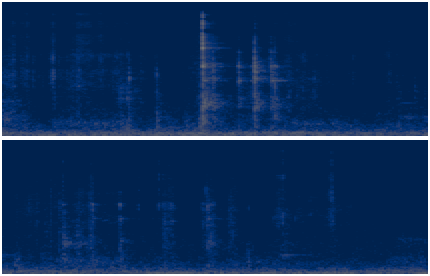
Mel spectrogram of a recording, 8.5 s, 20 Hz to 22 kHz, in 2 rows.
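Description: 11 mm open-end spanner clinking against a brake caliper's bleeder screw as it is fitted and turned to crack the bleeder open: one sharp metallic click about two seconds in and a smaller one about half a second later, amid quiet handling rustle.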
